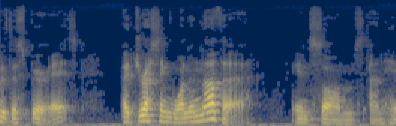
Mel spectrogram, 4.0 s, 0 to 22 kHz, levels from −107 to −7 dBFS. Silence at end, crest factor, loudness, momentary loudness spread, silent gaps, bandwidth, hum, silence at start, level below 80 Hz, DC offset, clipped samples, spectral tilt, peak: 0 s; 22 dB; -31 LUFS; 17 LU; none; 17.5 kHz; none; 0 s; -56 dBFS; under 0.1%; under 0.1%; -7.5 dB/octave; -10 dBFS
